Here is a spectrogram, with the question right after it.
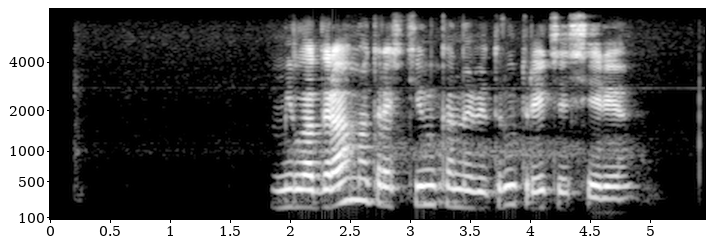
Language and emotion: Russian, neutral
